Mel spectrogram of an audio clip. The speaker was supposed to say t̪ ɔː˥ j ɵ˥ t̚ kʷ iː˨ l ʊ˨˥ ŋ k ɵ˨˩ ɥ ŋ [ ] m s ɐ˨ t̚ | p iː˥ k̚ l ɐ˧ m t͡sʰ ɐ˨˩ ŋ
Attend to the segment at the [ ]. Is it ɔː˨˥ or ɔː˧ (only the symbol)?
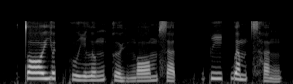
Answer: ɔː˨˥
